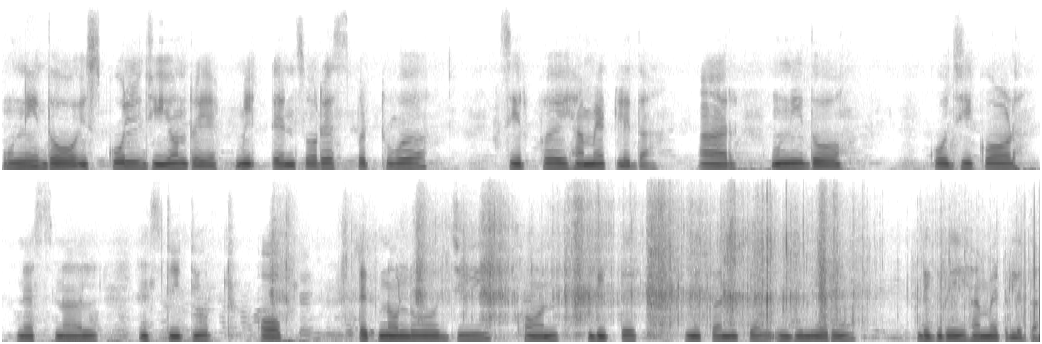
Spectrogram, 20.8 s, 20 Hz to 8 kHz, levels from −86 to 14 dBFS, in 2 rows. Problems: background conversations at intervals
